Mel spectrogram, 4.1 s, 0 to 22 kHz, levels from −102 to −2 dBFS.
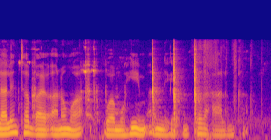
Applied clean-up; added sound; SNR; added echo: none; Knock; 6 dB; none.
